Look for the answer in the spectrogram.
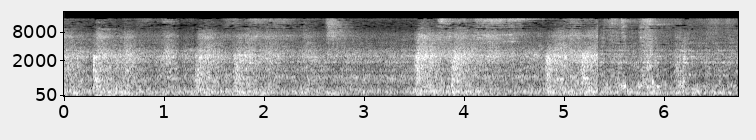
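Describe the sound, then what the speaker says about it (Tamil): An Amrit Bharat Express train on its inaugural run from Malda Town roars along steadily, with loud, constant wheel and rail rumble and faint rhythmic clatter, heard from inside the moving train with no voices. "இன்னைக்கு நம்ம அம்ரித் பாரத் எக்ஸ்பிரஸில் இனாகரல் ரன்னு சூப்பராக போய்கிட்டு இருக்கு"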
